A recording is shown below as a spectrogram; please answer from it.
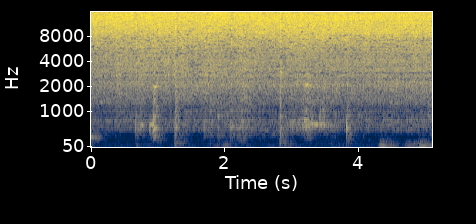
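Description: Fish and onions fry in a pan for a home-cooked fish peyaji, a constant close sizzle broken by several sharp scrapes and knocks of a spatula stirring, no talking.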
